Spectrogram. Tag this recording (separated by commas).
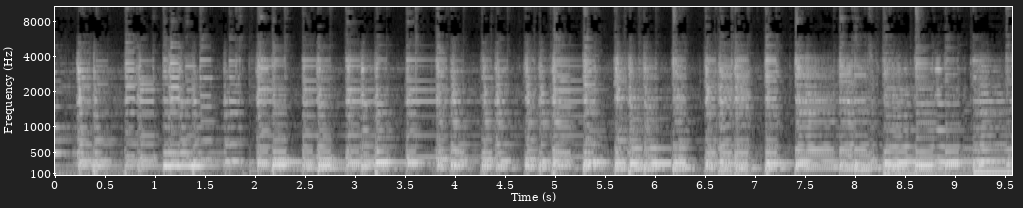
Bowed string instrument, Violin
